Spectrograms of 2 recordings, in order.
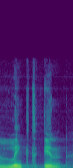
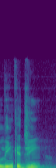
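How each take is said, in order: First: The ed sounds as a plain t. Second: The ed adds an extra vowel syllable. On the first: The speaker calls it right. "A pronúncia correta é LinkedIn" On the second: The speaker calls it wrong. "e não LinkedIn, como pronunciam por aqui"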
